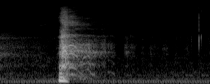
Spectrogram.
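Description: A single short, breathy laugh-like huff from a man, about half a second in, falling in pitch. Under it runs a faint steady low hum.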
